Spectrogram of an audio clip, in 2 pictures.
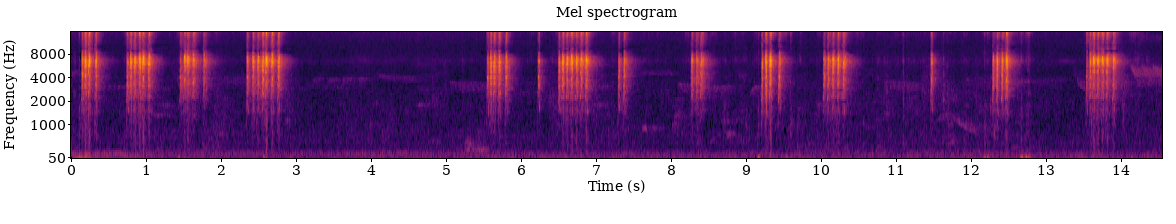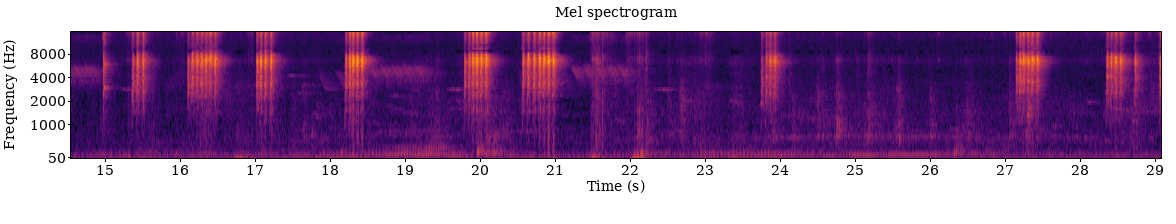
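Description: Caged yuhina calling: a long series of short, high notes, roughly one a second, with a couple of brief pauses.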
